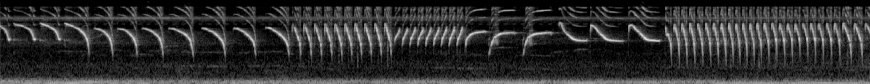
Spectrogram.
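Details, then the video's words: Lively canary song used as a lure to stimulate a quiet canary to sing more: rapid series of high descending whistled notes, shifting into swooping upward slurs, then a fast dense buzzy trill. "paling jitu memancing kenari macet jadi lebih rajin bunyi ( pancingan kenari)"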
